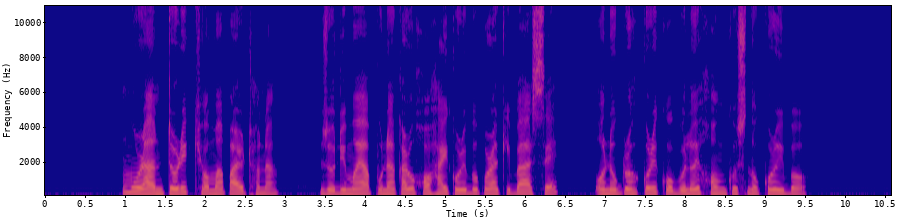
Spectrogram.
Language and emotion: Assamese, sad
